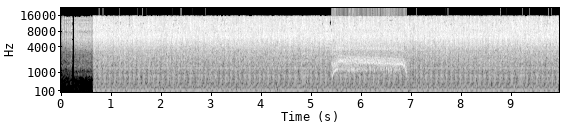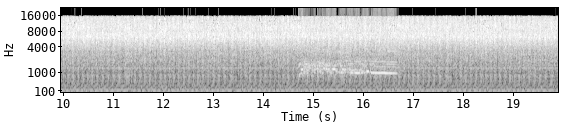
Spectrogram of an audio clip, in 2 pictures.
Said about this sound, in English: It's an M134 minigun, 6,000 rounds a minute. Used to use it on a UH-1 Huey Iroquois helicopter as a door gunner. I think GE made that thing. General Electric. Fires a huge fucking round. 7.62mm percussion-primed rifle cartridge. It's huge.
